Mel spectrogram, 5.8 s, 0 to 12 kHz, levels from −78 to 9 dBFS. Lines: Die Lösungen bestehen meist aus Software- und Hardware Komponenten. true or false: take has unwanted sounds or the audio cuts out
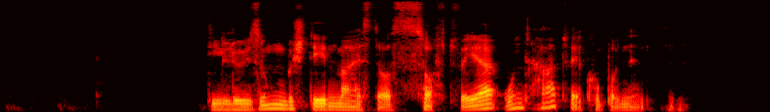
false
